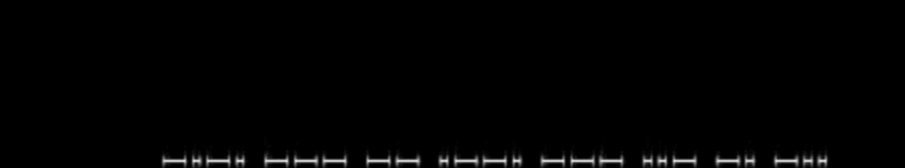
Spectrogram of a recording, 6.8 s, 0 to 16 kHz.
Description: Morse code, heard as a keyed tone, about 22 wpm, 700 Hz. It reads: COMPOUND
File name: practice / 22wpm / Eight Letter Words - 22wpm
